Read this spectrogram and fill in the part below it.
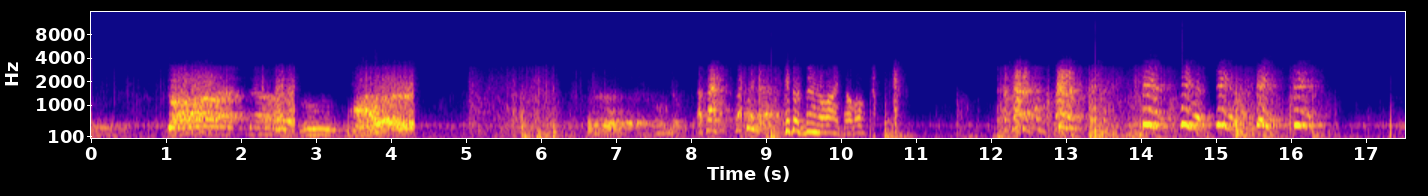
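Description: Men shout and grunt while struggling.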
